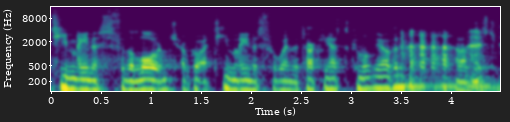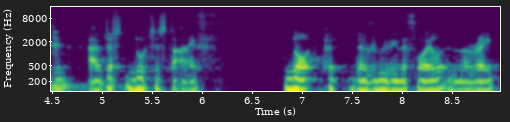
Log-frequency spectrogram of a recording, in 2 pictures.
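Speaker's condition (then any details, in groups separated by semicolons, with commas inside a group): No condition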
